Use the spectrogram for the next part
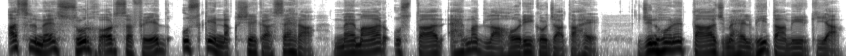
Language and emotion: Urdu, neutral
